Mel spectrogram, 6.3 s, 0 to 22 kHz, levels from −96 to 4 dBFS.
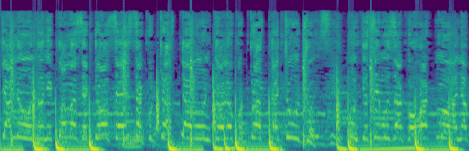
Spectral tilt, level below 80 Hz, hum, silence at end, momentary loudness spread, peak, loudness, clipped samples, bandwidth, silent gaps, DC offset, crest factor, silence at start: -5 dB/octave; -12 dBFS; none; 0 s; 5 LU; 0 dBFS; -11 LUFS; 0.4%; 17 kHz; none; under 0.1%; 10 dB; 0 s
